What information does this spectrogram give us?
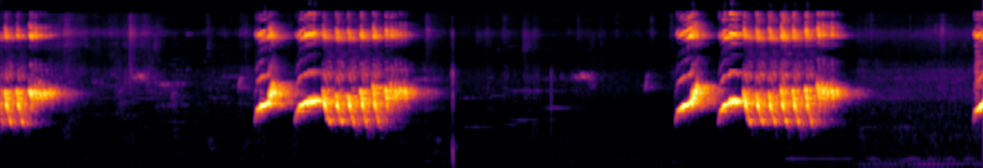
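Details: Magpie-robin song: loud phrases, each opening with a rising whistled upsweep and breaking into a rapid, buzzy, descending trill, sung in bursts a few seconds apart with silent gaps; a faint low hum near the end.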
